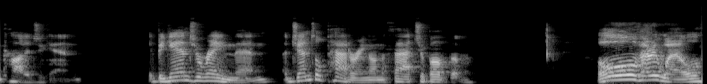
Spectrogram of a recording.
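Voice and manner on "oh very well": higher, louder, mildly testy gentleman; a trifle testy. A narrator's reading. Tall gentleman giving in to Dunstan, a trifle testily. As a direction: give in with a touch of impatience. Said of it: "said the tall gentleman a trifle testily".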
